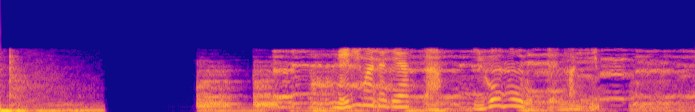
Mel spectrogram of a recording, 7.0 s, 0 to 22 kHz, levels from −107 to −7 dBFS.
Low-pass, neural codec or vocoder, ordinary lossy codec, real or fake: 3.6 kHz; codec, 16 kHz, 4 kbps, FreqCodec, larger model; none; fake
